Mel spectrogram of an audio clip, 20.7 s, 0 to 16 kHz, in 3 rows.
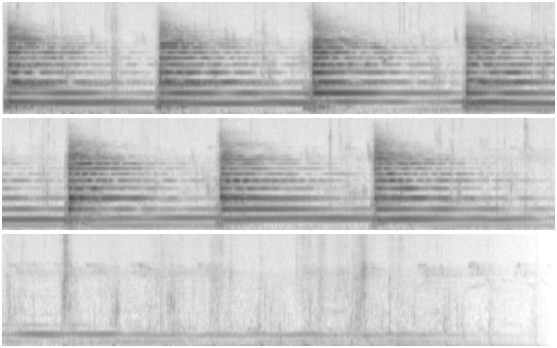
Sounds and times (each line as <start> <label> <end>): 0.0 hour bell 19.8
